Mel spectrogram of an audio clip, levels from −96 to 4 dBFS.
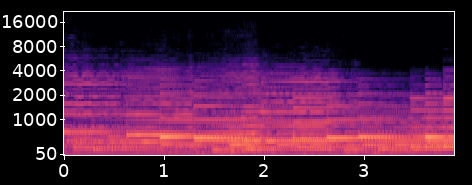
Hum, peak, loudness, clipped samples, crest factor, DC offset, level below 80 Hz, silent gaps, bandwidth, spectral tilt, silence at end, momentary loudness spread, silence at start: none; -12 dBFS; -26 LUFS; under 0.1%; 14 dB; 0.4%; -60 dBFS; none; 6 kHz; -8 dB/octave; 0 s; 7 LU; 0 s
